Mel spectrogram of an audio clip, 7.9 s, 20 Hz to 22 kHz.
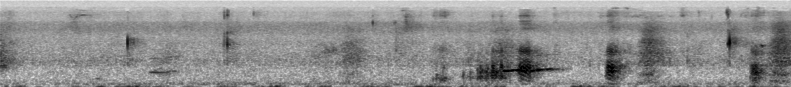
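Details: Newborn Labrador Retriever puppies, born May 24, 2021, with their mother Belle on an indoor puppy cam: soft tonal whimpers and brief squeaks around mid-clip, over a low steady rumble and scattered rustling.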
